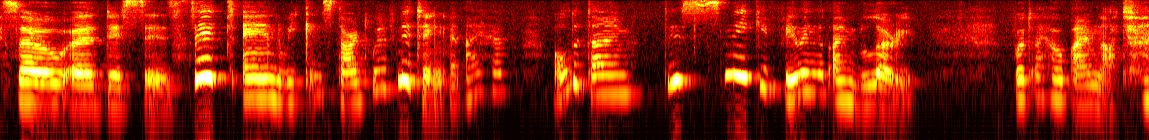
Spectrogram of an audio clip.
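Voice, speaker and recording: A woman with a Polish accent speaks at a very slow pace. Noticeable background noise runs underneath. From Poland. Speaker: knitting podcaster. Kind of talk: casual vlog.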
